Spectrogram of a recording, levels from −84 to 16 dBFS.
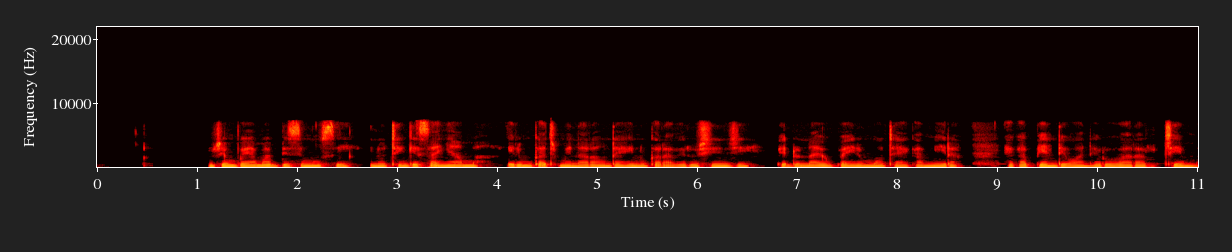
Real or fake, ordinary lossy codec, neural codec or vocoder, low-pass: real; AAC, 48 kbps; none; 7.2 kHz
